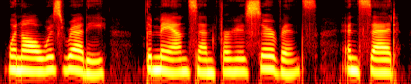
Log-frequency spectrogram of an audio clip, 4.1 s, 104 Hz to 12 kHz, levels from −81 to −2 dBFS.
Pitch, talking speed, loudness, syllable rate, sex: 220 Hz, 175 wpm, -17 LUFS, 4.2 syllables/s, female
